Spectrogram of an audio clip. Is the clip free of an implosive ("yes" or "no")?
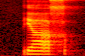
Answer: yes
